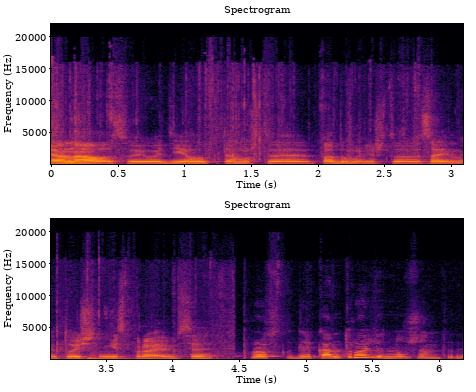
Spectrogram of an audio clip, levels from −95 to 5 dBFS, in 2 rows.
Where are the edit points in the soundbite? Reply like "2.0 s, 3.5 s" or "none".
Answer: 4.5 s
